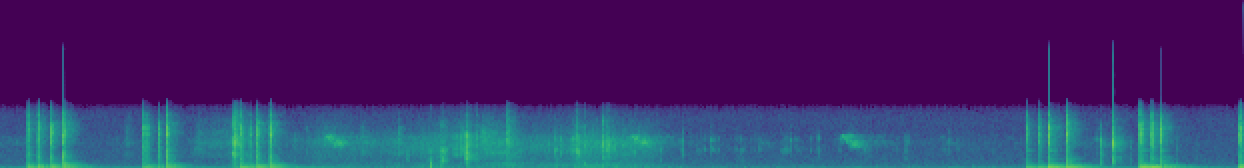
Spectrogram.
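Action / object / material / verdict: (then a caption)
tap / glass window pane / glass / none. Fingernails tap on a glass window pane in quick clusters of sharp, bright clicks with a short glassy ring and a pitched tone in the low mids. Between the louder bursts at the start and end, softer light taps and faint scratchy contacts continue across the glass.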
